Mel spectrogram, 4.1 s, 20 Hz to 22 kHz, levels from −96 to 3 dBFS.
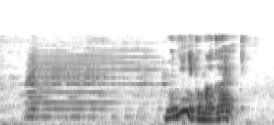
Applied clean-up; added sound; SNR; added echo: classical method WPE with log-MMSE.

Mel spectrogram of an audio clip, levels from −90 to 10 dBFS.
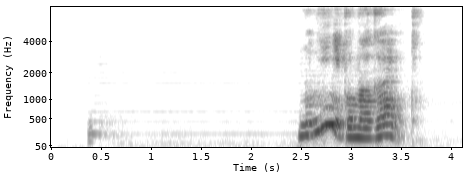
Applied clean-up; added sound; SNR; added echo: neural mask model DeepFilterNet 3.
